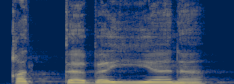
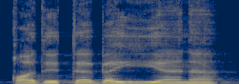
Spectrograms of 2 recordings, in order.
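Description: First: The d merges into a doubled t sound. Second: The d is pronounced separately before the t. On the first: The speaker calls it right. "ندغم الأول في الثاني ونشدد الثاني فيصير اللفظ هكذا" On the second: The speaker calls it wrong. "وحاذر أن تقول قد تبين لأنه خطأ شائع"

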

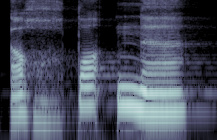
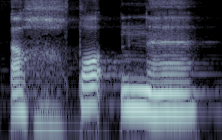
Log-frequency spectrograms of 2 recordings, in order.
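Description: The two takes are said the same way.

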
